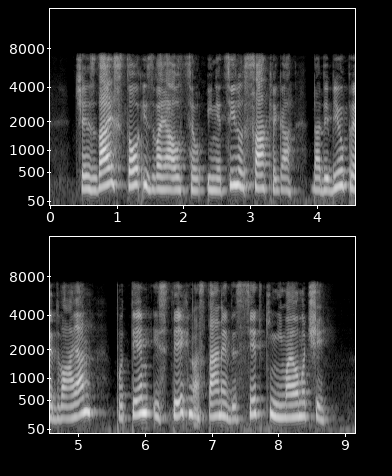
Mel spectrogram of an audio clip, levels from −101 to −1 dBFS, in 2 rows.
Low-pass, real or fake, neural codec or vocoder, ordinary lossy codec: 7.2 kHz; fake; codec, 16 kHz, 4 kbps, FreqCodec, larger model; none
